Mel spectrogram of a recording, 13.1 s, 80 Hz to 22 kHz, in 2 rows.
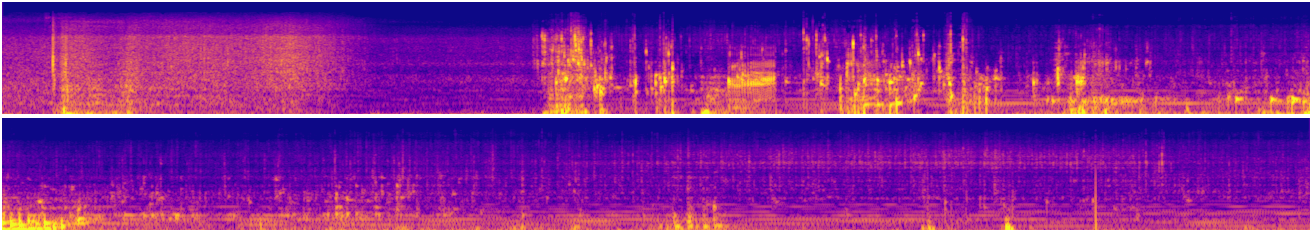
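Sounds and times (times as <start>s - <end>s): water splash: 0.0s - 1.8s
low surge of water: 0.0s - 2.0s, 2.6s - 13.0s
underwater bubbling and gurgling: 2.7s - 13.0s
underwater crackles: 2.7s - 13.0s.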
